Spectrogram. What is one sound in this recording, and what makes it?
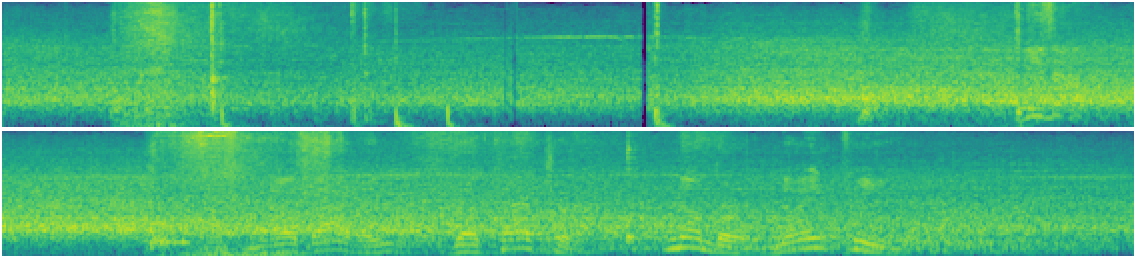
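A crowd murmurs and cheers in a large stadium.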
